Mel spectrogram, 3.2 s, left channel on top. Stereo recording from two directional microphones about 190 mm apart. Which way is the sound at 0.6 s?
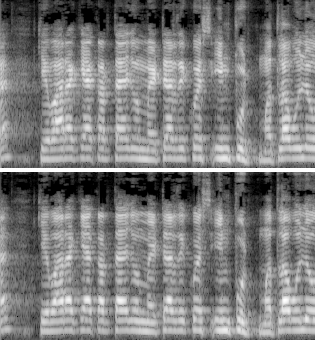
55° right (ahead or behind).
